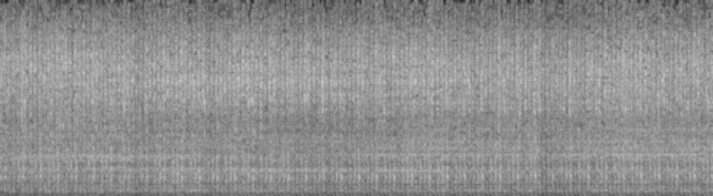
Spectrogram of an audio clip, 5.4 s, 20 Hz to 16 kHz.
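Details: Used VW 1.9 TDI 1Z (AHU) engine, 74,300 miles, European, with AC compressor: steady, even diesel clatter at idle with no knocks, misses or hunting; normal healthy idle.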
